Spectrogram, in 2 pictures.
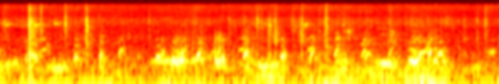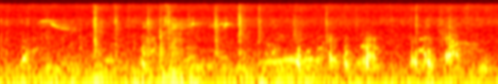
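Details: Soft, quick chirps and short upslurred notes from six Natal spurfowl competing over food in South Africa, punctuated by sharp clicking pecks and scratching sounds over a faint low hum.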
